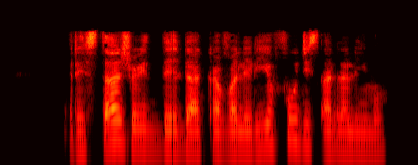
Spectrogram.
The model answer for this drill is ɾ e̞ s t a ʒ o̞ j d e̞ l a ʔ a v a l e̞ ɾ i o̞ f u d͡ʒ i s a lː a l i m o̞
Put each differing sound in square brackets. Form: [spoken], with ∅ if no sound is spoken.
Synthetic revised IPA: ɾ e̞ s t a ʒ o̞ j d e̞ l a [k] a v a l e̞ ɾ i o̞ f u d͡ʒ i s a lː a l i m o̞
